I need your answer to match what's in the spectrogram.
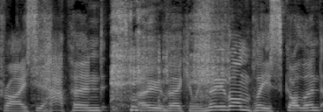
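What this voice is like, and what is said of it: Exaggerated offensive put-on accent. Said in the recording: “that's the most offensive accent I could have possibly imagined”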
